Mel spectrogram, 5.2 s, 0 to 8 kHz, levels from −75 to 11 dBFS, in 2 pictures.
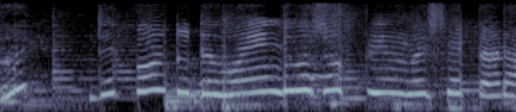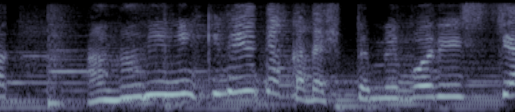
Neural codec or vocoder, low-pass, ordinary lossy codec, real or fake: codec, 16 kHz, 1 kbps, X-Codec, HuBERT features, trained on general audio; 7.2 kHz; none; fake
